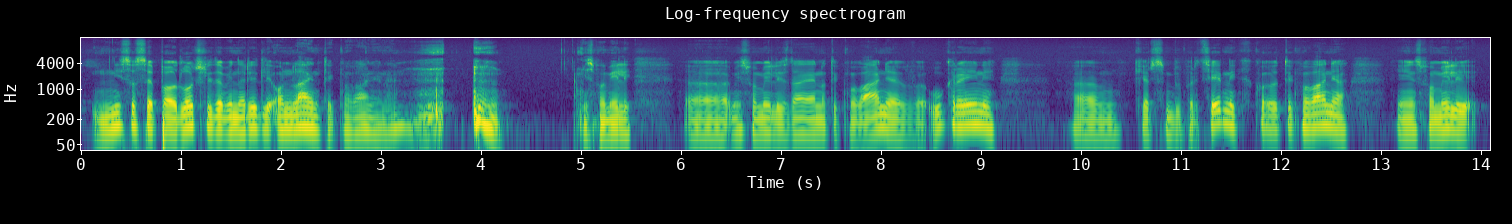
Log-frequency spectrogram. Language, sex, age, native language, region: Slovenian, male, 50-59, Slovenian, Drava region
